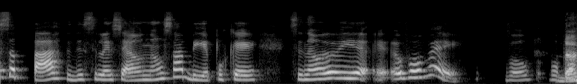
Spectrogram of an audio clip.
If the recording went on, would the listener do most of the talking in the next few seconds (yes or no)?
yes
